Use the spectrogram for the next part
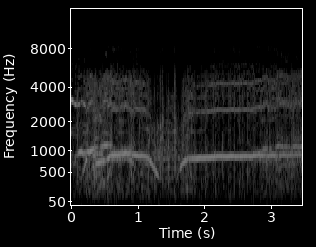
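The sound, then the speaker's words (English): A large crowd of baseball fans in St. George cheers loudly and steadily during the Western Baseball League championship trophy presentation, with a sustained high-pitched whistle or whoop sliding over the roar. The noise briefly dips around the middle before swelling again. “Lots of cheering among the fans.”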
